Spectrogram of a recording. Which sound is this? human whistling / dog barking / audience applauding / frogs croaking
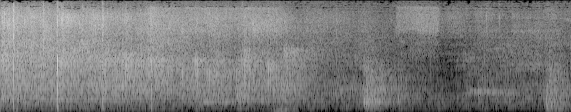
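audience applauding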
